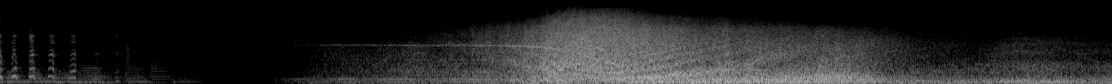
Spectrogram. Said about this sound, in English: So what is that? That's a very low flying jet.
